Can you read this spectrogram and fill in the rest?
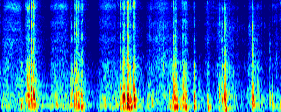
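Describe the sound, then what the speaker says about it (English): Scissors snip and rub against paper while cutting open a mailed package of Pokémon cards, a series of close, quick crisp cutting strokes with short pauses between them. "Take my scissors here."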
